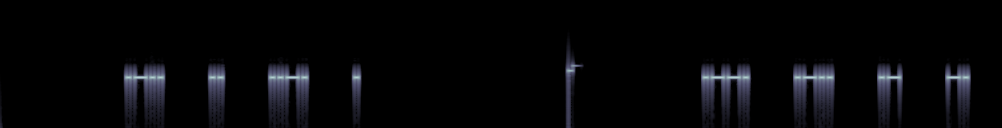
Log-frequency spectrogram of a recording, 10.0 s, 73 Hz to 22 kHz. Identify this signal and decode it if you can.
Morse code, heard as a keyed tone, about 30 wpm, spaced as for 14 wpm, 700 Hz. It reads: LIFE PLAN
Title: 4x Character Spacing - Top 500 Words - 30wpm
